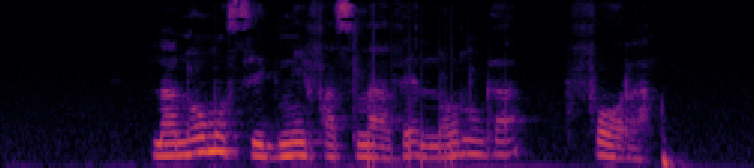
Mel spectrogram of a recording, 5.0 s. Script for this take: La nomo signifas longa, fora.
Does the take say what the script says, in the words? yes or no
no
